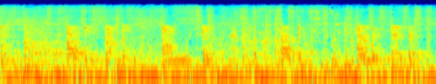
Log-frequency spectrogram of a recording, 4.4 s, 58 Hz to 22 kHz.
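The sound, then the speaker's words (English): A hand slaps a bare bottom in a quick, uneven string of loud, flat smacks, like playing bongos, in the Bum Bongo game on the 95.8 Capital FM Breakfast Show, with no talking. “And keep the phone near his bottom so we can hear the slap.”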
